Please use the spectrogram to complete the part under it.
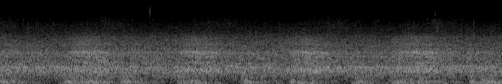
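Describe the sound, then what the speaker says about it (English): A wrestling crowd chants in a steady rhythmic pulse, roughly one beat a second, rising and falling in a broad wash of distant voices filling an arena. "Crowd chanting yes here."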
